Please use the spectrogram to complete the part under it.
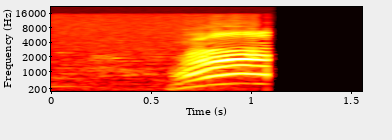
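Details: Pet cat called Z, being coaxed to accept petting, gives one short rising meow of about half a second. The meow is clear and tonal, climbs in pitch, then cuts off sharply into silence. A faint low hum sits beneath.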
